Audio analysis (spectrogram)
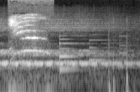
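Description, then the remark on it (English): A cat lets out one long, whining meow, bending in pitch for about a second, then fades into quiet room noise with a couple of soft clicks. “Yes, Daddy, I know that I'm a silly little baby, but I am also a silly little kitty.”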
